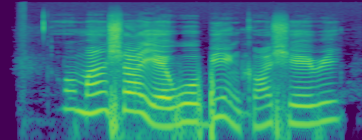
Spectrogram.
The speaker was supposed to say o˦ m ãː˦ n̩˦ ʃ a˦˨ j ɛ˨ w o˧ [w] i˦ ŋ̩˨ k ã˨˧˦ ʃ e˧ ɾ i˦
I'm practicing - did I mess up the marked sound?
yes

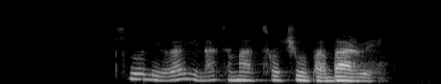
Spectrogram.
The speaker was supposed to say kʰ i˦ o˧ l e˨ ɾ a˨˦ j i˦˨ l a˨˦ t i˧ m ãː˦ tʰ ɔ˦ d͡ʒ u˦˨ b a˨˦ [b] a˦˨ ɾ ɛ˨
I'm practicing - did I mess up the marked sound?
no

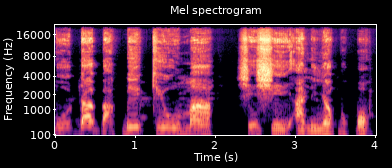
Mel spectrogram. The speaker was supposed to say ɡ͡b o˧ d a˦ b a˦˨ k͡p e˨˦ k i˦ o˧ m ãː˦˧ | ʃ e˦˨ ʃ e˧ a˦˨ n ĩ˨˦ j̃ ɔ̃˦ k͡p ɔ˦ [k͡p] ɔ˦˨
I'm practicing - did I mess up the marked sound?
no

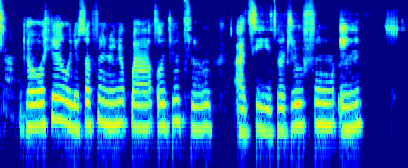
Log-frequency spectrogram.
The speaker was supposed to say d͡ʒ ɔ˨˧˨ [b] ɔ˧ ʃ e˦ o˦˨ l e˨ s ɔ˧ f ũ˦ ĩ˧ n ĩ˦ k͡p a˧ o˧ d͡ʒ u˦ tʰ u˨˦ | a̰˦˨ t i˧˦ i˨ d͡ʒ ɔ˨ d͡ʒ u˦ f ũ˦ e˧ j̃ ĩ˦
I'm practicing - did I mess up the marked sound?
yes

